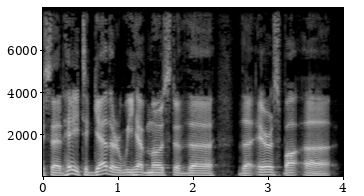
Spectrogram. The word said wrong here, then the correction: Aeropostale: I always say it wrong, do you? Aeropostale, sorry.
